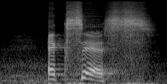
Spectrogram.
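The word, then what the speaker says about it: access: Double C is usually pronounced like KS. एक्सेप्ट, कबूल करना. एक्सेप्ट. एक्सेस, पहुंच या रसाई.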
